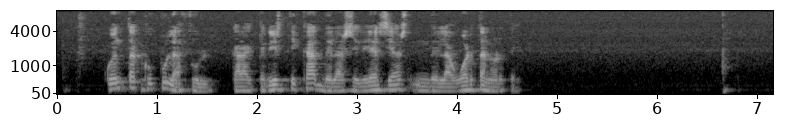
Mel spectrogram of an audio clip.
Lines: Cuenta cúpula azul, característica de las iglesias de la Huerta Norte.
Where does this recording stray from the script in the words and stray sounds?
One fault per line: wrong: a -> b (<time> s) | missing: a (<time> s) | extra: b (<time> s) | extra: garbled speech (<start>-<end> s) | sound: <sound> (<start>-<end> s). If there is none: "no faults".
no faults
